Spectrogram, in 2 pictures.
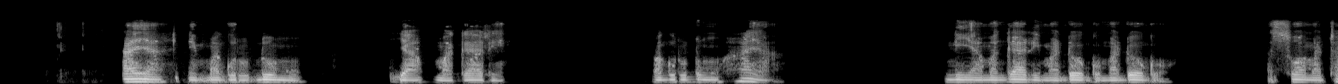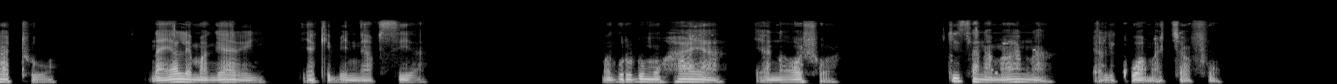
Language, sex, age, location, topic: Swahili, male, 18-24, Kisumu, finance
